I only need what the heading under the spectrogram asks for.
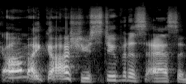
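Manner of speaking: loud, very high, frustrated yelling outburst. Recapping a game, imitating a player who finally loses it, yelling at his model. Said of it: "He's just yelling at his model".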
